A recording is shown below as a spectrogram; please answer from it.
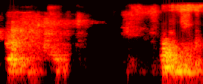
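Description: A person's voice in short, indistinct utterances, with a brief pause about a second in.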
